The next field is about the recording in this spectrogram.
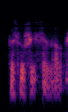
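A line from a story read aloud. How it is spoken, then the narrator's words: Plain. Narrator (Russian): сказал Добзин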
